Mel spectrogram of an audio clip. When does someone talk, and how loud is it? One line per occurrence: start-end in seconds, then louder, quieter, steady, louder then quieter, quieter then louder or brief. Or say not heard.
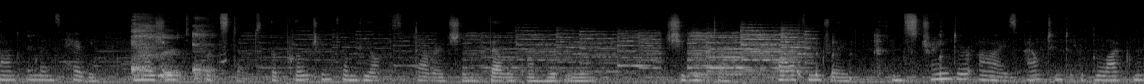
0.0-11.4 steady.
